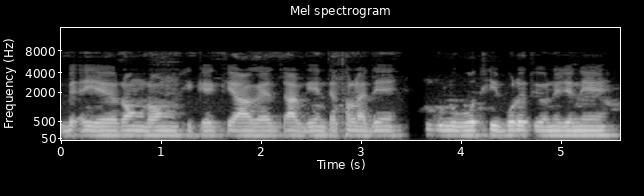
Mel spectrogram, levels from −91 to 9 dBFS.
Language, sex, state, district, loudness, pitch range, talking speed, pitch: Chakma, male, Tripura, Dhalai, -17 LUFS, 110-115 Hz, 160 wpm, 115 Hz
